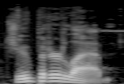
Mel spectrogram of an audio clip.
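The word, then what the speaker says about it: JupyterLab: going to be uh Jupiter lab and this is spelled uh j u p y t r l a b Jupiter lab so we'll get that installed now I'm not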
